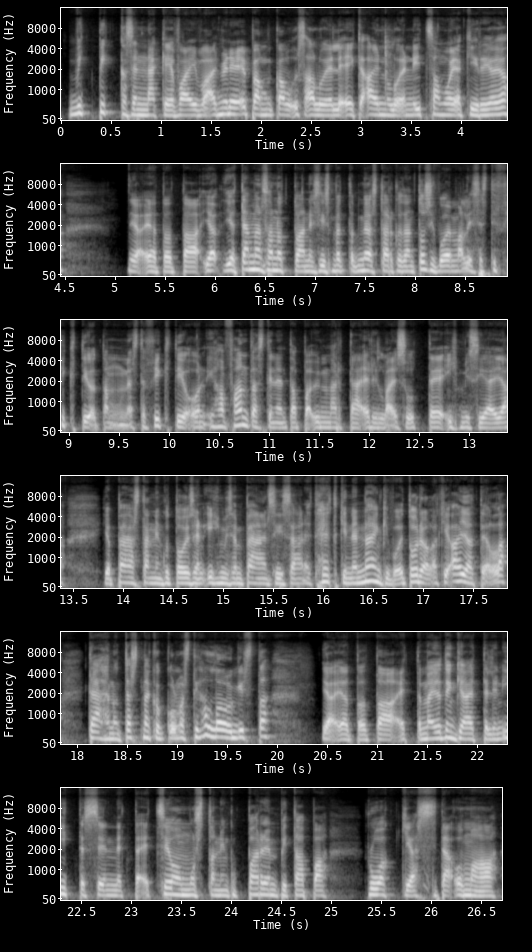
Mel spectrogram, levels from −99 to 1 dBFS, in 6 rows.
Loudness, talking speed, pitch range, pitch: -16 LUFS, 175 wpm, 165-200 Hz, 180 Hz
